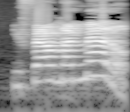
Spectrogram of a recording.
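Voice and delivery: very loud, high, shrill cry of amazement. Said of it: "Solway exclaims in amazement".

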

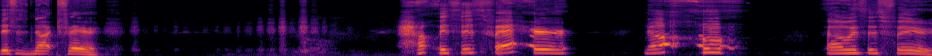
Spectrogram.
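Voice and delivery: very high, cracking, panicked voice breaking. Gamer spawns right next to a raptor and protests: voice cracking. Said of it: "Don't mind the voice cracks".

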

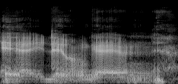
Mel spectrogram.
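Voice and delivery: low, slow, rasping, creaky undead ghoul drawl. Making a ghoul appear to talk, greeting gavin in a ghoul voice. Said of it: "That's how all the ghouls sound".

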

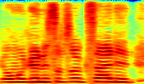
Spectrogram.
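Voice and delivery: usual speaking voice

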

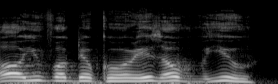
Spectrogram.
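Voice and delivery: mocking imitation of a voice. Retelling what the haters said after a bad show: imitating the haters. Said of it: "a whole bunch of Buster motherfuckers telling me how".

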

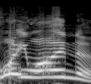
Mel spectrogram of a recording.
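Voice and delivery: high-pitched, loud, shocked outburst.

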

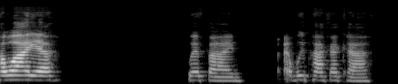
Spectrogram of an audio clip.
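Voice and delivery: put-on Boston accent. Speaker says he ships from Boston, then greets listeners in a thick Boston accent. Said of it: "that's why I speak like this".

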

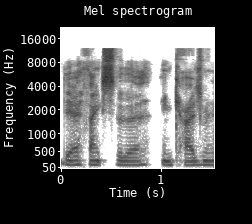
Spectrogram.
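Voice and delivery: ordinary talk, nothing marked

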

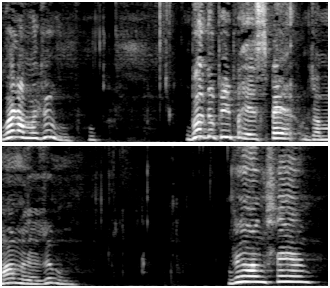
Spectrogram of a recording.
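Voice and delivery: talking with food in mouth. Talking to viewers about their adult daughters, the speaker talks with food in their mouth. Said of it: "talking with food in my mouth".

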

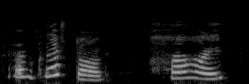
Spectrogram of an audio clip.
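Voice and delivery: slow, drawn-out put-on mascot voice. Introducing a mascot on camera, speaking as it: Cliff Dog voice. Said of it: "And I'm the voice of Cliff Dog".

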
